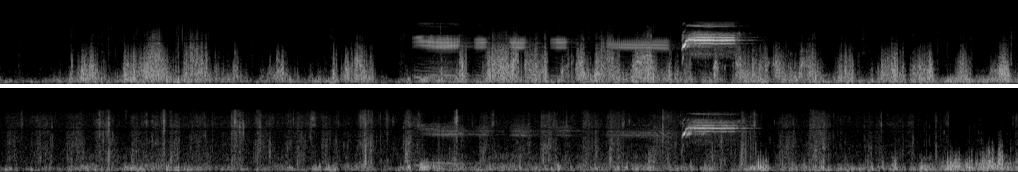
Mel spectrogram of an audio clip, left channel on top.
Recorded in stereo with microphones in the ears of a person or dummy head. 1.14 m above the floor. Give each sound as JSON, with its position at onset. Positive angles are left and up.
{"t": 4.1, "sound": "laughter", "side_deg": 65, "distance_m": 2.5}
{"t": 6.8, "sound": "a scream", "side_deg": 45, "distance_m": 1.9}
